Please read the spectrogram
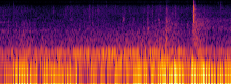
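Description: Car engine and road rumble heard inside the cabin as the car moves slowly in traffic, steady and low, with a short click near the end.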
